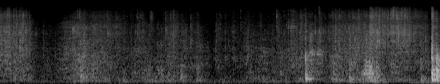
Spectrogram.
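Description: Plastic packaging bag crinkling and rustling, with cardboard scraping, as a plastic-wrapped vacuum cleaner body and hose are pulled out of a cardboard box. There are a few sharper rustles near the end.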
